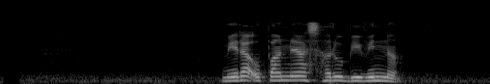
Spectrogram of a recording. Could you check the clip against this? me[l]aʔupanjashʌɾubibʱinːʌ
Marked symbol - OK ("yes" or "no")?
no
